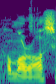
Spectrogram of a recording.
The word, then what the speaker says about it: Comoros: Comoros, who are the newbies. – Come on, Ross.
